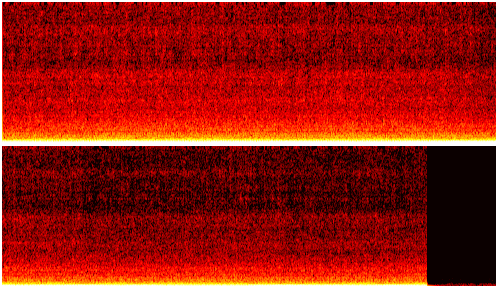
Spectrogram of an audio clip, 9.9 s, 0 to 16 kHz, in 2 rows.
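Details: Yamaha RMAX idling on a new Acoucou YTX9 sodium-ion battery, showing about 14 to 14.5 volts: loud, steady low-pitched idle with no misses or knocks, held evenly until switched off; normal healthy idle.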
